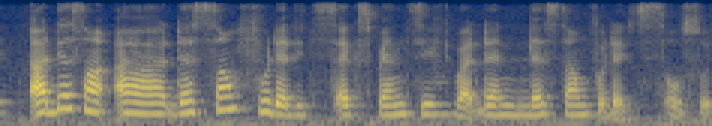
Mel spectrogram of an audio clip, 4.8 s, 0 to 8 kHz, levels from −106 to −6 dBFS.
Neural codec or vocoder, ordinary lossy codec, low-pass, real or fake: none; none; 7.2 kHz; real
